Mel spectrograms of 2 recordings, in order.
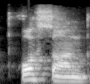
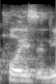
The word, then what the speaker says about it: Poisson: You could actually model this in a statistical or a probability chart called a Poisson process. It's a French name. You can't call it poison, even though it's spelled poison. It's named after a French mathematician.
